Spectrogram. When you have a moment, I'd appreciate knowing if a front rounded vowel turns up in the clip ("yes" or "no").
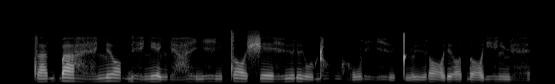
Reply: yes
